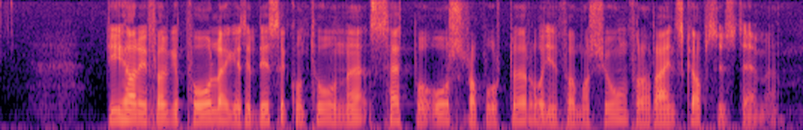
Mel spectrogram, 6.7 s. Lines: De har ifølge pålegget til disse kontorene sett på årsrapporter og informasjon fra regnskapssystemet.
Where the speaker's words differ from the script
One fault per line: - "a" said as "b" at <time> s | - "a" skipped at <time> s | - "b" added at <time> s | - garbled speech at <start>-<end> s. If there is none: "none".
none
